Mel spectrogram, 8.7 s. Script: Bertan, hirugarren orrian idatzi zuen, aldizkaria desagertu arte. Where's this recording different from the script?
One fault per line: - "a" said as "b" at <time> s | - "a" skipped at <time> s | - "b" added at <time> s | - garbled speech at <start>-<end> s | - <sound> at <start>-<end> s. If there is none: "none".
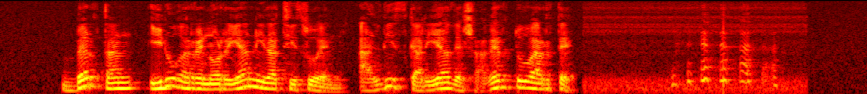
- laugh at 6.7-7.9 s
